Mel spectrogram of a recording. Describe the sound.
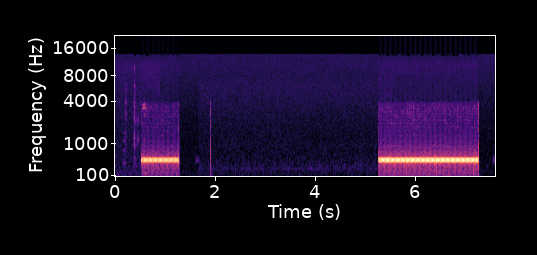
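Ringback tone of an outgoing telephone call: two bursts of a steady, buzzy electronic tone, a short one followed by a longer one of about two seconds, separated by near silence with a faint click.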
